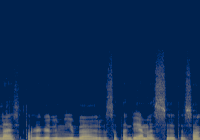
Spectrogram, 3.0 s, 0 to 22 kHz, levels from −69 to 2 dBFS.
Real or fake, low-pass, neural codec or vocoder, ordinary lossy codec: real; 14.4 kHz; none; AAC, 64 kbps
